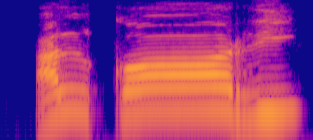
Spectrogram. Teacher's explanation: মুখ লম্বা হচ্ছে, অর্থাৎ বারিক করে পড়তেছে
